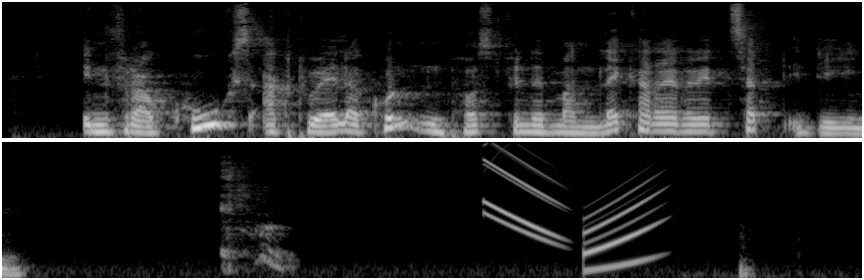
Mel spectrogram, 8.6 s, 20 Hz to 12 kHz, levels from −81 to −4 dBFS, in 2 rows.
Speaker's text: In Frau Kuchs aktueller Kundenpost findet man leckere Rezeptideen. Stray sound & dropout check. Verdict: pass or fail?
fail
